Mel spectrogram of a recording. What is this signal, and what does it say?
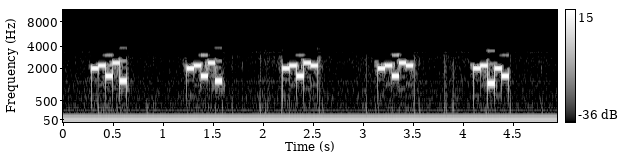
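Five-tone selective call (ZVEI), heard as quick runs of five tones, tones of about 70 ms. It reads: 89503 89503 89509 89509 89285
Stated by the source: ZVEI five-tone selective call received on SDR, Feuerwehr Orlamuende.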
